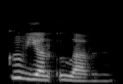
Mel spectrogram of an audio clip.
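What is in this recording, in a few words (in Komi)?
"кывйӧн ылавны", Komi, female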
